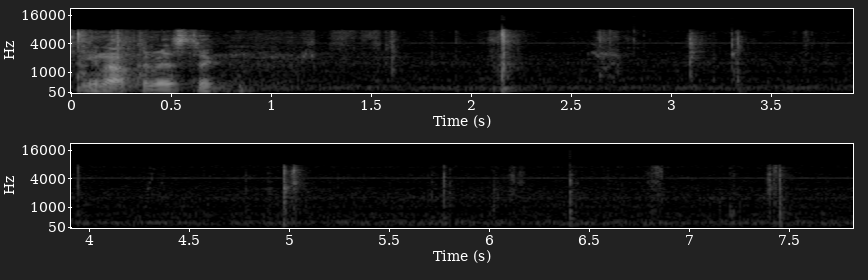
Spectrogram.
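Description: Trading cards flick and shuffle softly in the hands.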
